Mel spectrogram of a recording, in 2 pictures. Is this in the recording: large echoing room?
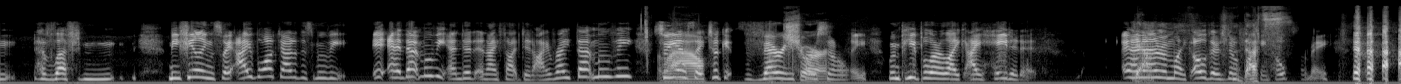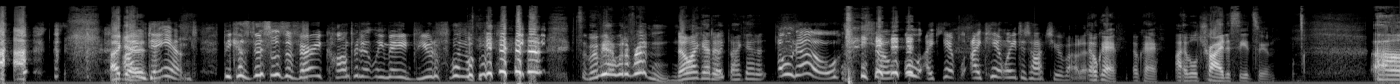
no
